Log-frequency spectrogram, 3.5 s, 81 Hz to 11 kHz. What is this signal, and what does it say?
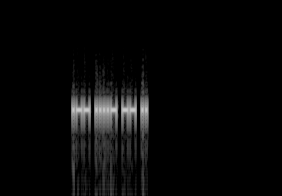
Morse code, heard as a keyed tone, about 52 wpm, 700 Hz. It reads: W4MI
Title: USA Call Signs - 4 Characters - 50wpm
